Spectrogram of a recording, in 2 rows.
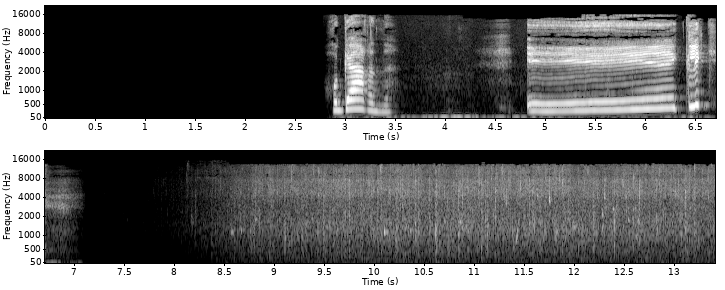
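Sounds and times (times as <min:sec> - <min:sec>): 
speech: 0:02.8 - 0:03.6, 0:04.8 - 0:06.8
steady rain pouring: 0:07.7 - 0:13.4.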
